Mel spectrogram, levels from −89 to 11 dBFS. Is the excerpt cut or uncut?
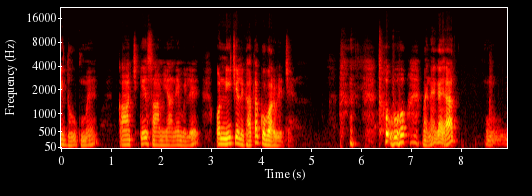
uncut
